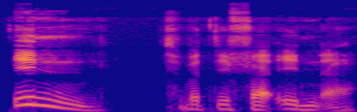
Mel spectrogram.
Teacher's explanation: Dimatikan nun itu. Dibunyikan suara nun mati itu dan tanpa dengung.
